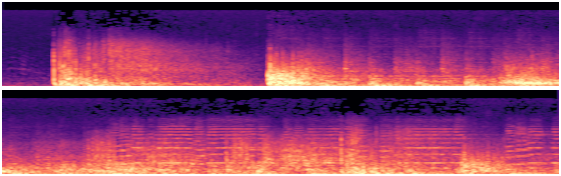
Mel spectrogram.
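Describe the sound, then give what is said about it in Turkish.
Dramatized cannon fire pounds Istanbul in a bombardment. Two heavy booms strike a couple of seconds apart, then give way to a continuous rumbling barrage of overlapping blasts and crackling. “Ve bir anda İstanbul semalarında toplar gümbürdemeye başlar.”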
